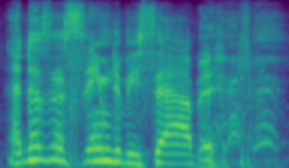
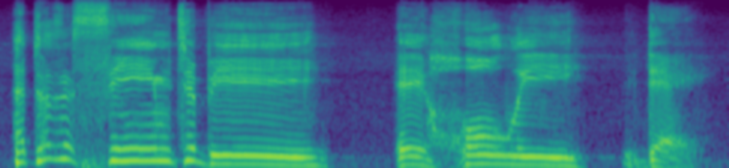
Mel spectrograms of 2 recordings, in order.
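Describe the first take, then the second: First: Said in the usual way. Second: Slow, lower, weighty rephrase; slow emphatic restatement. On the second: Acted. Preacher redefining Sabbath to congregation, slow and weighty. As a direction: lean on each word, slowly.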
